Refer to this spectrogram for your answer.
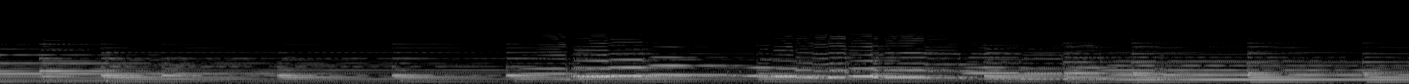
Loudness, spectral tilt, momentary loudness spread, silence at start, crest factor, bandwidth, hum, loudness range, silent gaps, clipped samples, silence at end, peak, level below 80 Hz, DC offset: -33 LUFS; -10 dB/octave; 13 LU; 0 s; 16 dB; 4.5 kHz; none; 7 LU; none; under 0.1%; 0 s; -16 dBFS; -66 dBFS; under 0.1%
